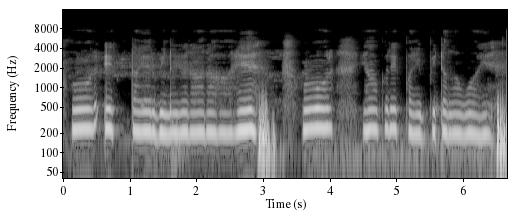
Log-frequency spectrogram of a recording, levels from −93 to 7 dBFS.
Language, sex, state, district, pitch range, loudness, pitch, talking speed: Hindi, female, Uttar Pradesh, Saharanpur, 200-230 Hz, -19 LUFS, 210 Hz, 155 wpm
